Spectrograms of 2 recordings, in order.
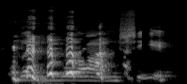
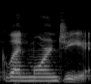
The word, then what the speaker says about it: Glenmorangie: Glenmorangie.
